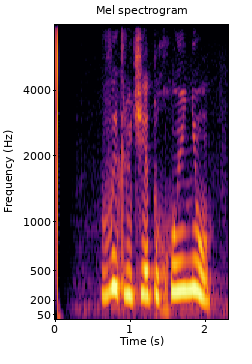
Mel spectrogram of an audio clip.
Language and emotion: Russian, angry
